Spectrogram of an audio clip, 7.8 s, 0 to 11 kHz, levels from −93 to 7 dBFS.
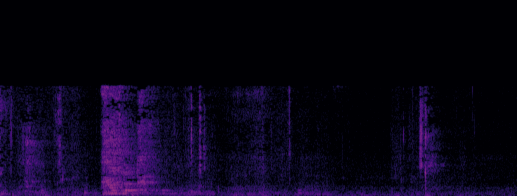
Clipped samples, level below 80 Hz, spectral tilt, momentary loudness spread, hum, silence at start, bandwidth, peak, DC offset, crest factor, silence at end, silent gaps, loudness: under 0.1%; -76 dBFS; -2 dB/octave; 19 LU; none; 0 s; 6.4 kHz; -26 dBFS; under 0.1%; 32 dB; 0 s; none; -55 LUFS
